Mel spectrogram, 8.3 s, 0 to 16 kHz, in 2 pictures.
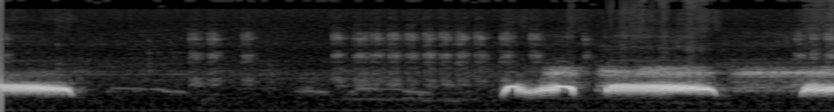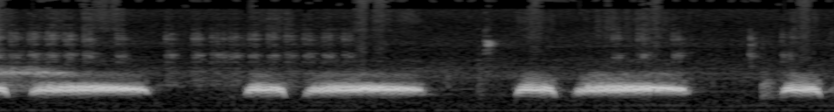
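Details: Decoy spotted dove in thúc gù calling meant to lure wild doves: after soft opening notes, a rhythmic series of loud, low coos in paired phrases, a short note then a longer hollow one, repeated about every 1.5 seconds.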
